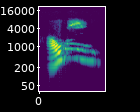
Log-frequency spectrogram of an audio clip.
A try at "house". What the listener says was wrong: You went house, house. So pronounce the H.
